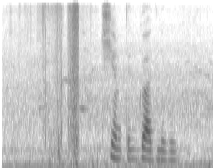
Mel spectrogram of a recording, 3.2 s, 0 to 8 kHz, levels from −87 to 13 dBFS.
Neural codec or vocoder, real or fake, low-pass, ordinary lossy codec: none; real; 7.2 kHz; none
